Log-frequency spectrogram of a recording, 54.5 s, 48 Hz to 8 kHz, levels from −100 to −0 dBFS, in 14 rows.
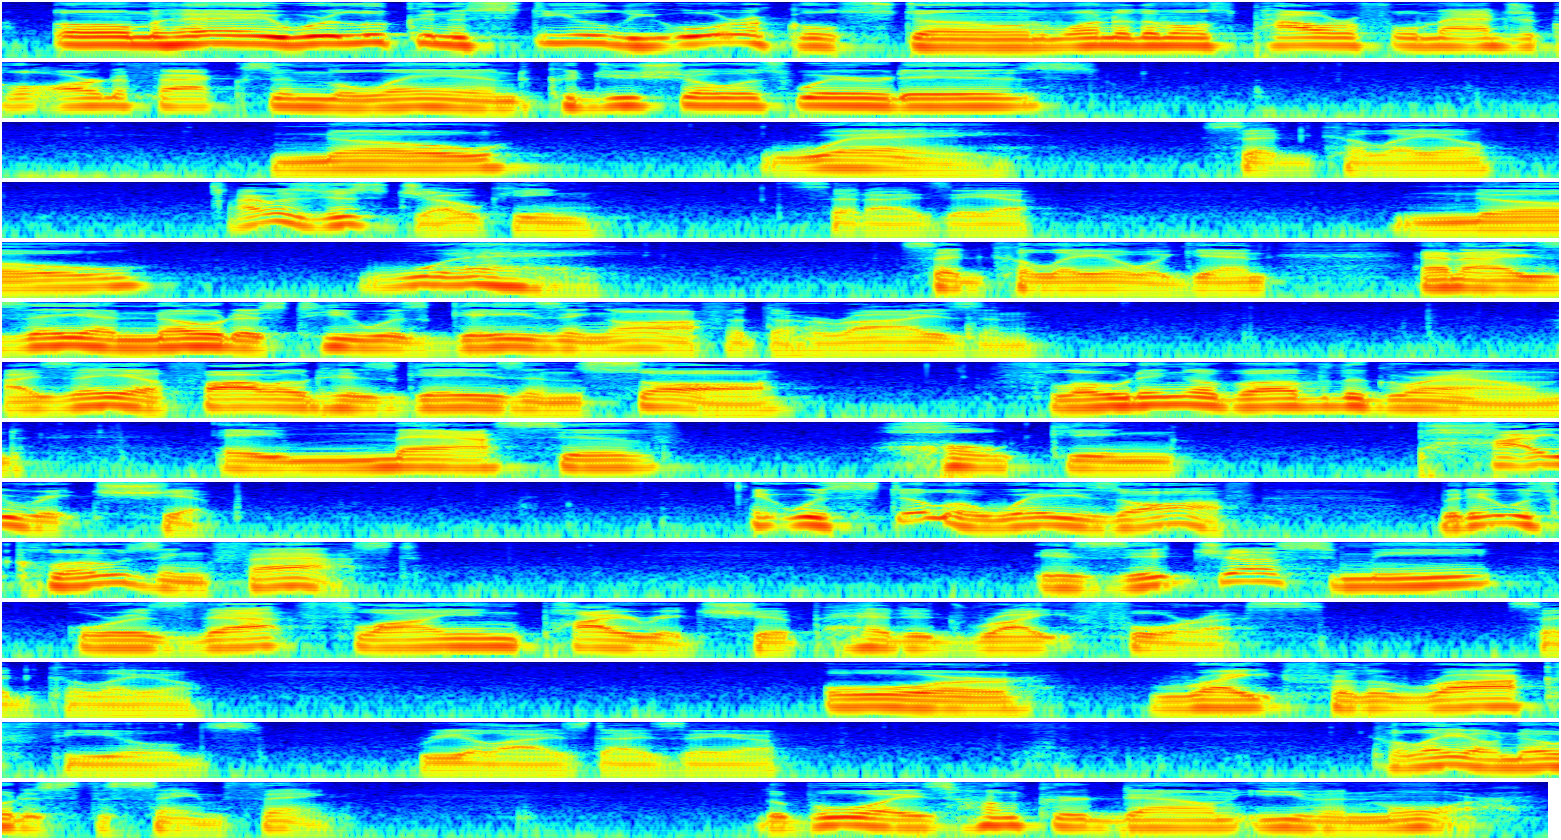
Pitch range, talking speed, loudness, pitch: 90-140 Hz, 125 wpm, -23 LUFS, 120 Hz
